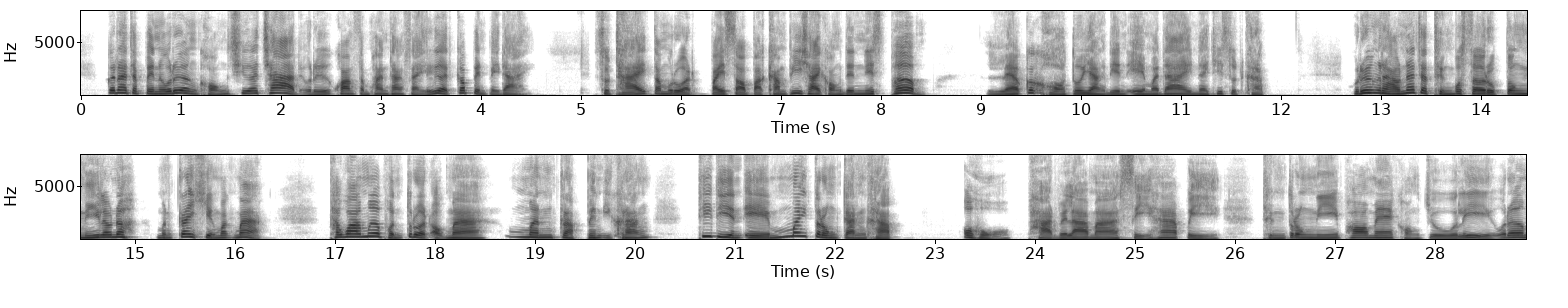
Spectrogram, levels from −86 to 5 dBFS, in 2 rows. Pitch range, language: 130-190 Hz, Thai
